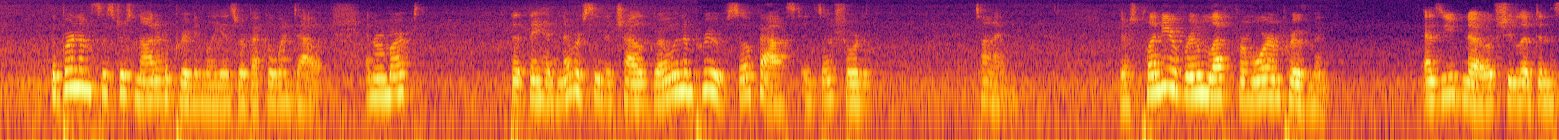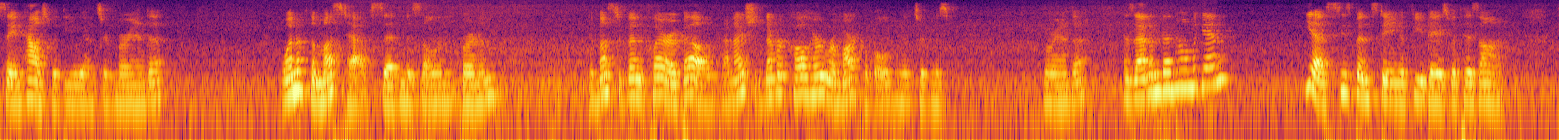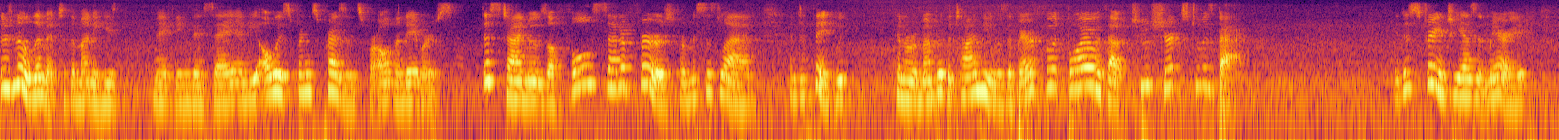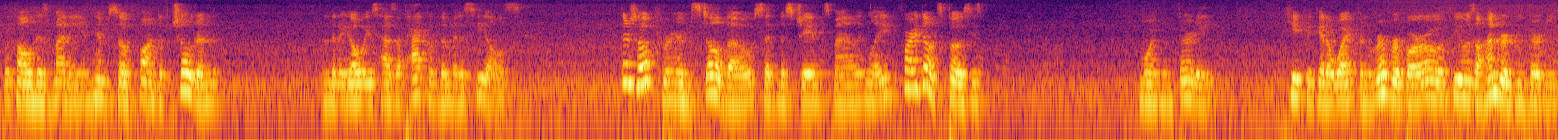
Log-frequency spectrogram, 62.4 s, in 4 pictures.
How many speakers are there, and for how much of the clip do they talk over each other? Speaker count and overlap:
one, no overlap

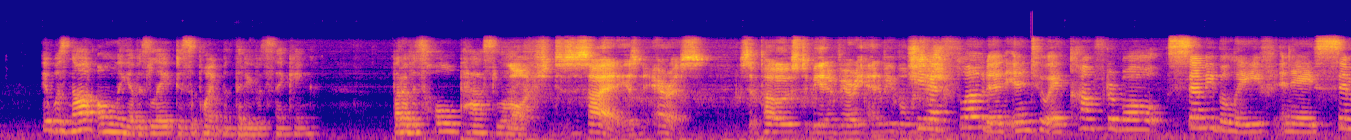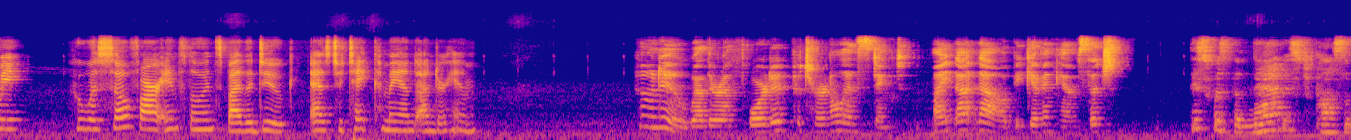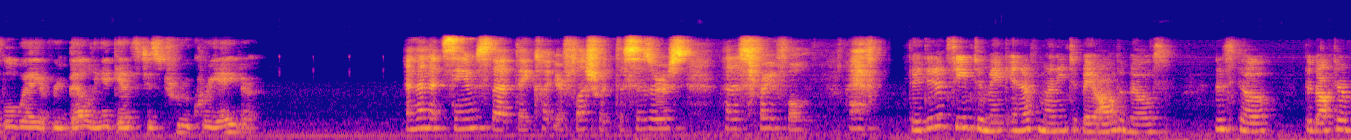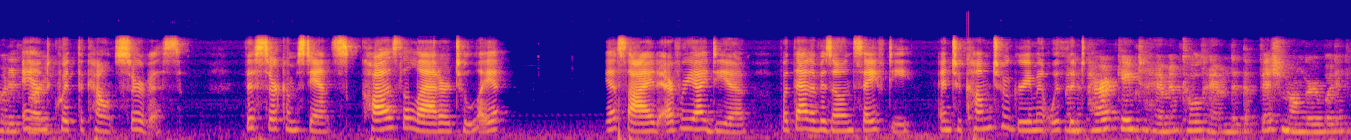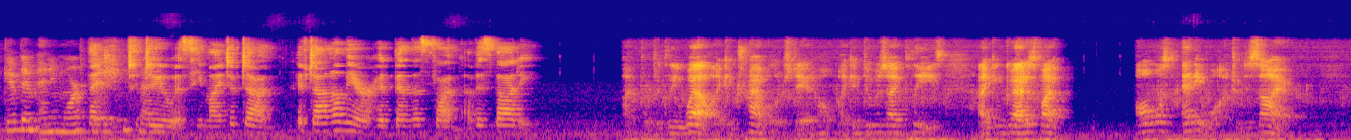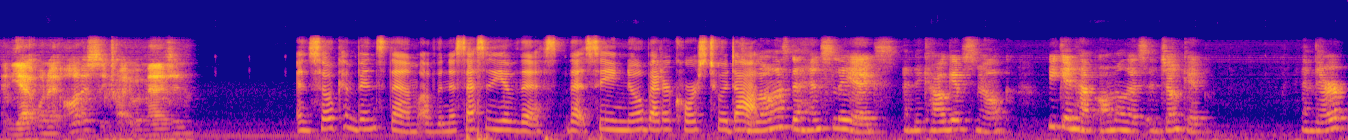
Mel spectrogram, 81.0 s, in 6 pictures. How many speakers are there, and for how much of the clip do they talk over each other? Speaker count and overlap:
eight, about 4%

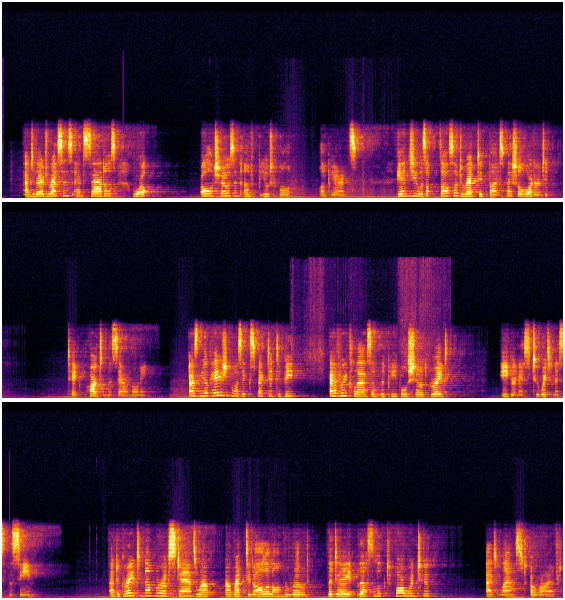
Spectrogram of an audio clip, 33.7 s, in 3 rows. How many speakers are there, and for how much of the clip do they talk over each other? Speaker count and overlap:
one, no overlap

